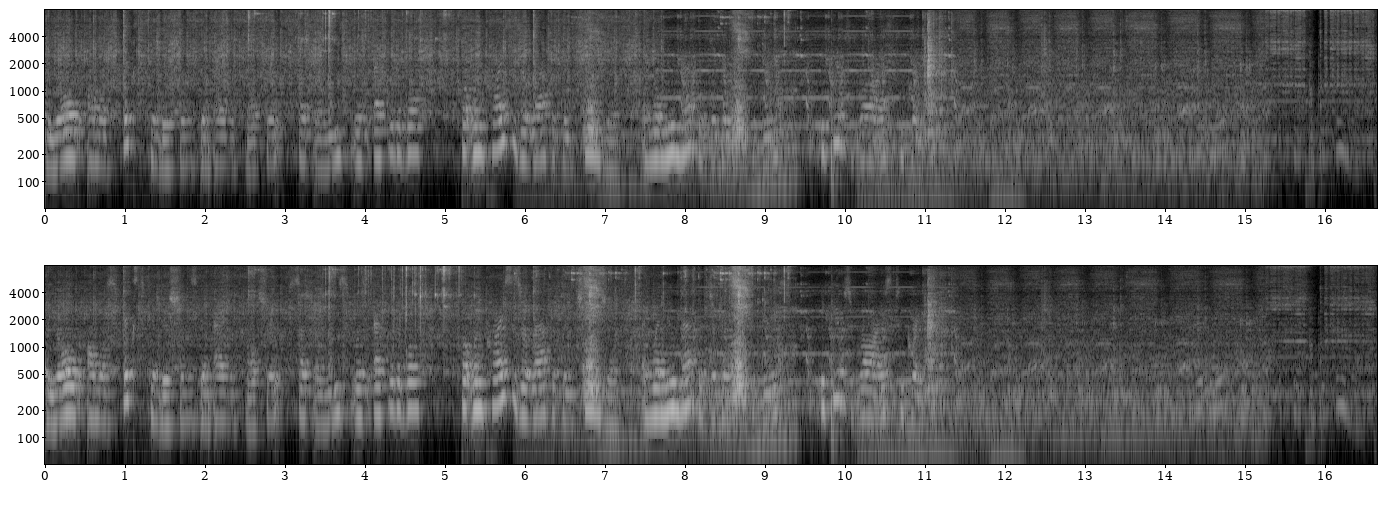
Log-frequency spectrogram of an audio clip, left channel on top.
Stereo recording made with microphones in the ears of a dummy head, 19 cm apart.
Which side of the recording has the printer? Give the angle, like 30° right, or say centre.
40° left.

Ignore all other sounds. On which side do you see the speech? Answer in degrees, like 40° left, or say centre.
30° right.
